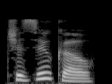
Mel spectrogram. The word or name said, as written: chizuko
